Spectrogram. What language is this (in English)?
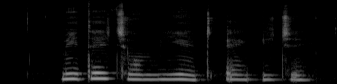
Kalenjin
